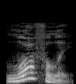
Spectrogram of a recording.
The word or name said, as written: lawfully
